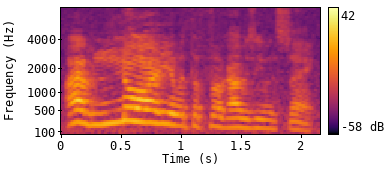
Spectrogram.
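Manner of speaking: real exasperated outcry; loud exasperation. Real, not acted. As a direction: throw up the complaint loudly. Frustrated at own garbled speech.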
